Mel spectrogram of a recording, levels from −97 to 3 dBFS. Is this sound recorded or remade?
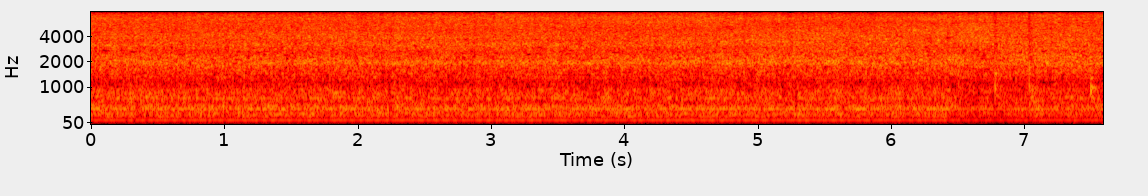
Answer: recorded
